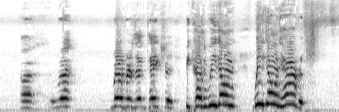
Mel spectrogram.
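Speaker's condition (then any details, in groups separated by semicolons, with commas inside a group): Cerebral palsy; wheelchair user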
